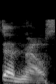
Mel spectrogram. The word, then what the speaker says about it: Deadmau5: You've got, do you pronounce it Deadmau5 or Deadmau5? It's Deadmau5, isn't it?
